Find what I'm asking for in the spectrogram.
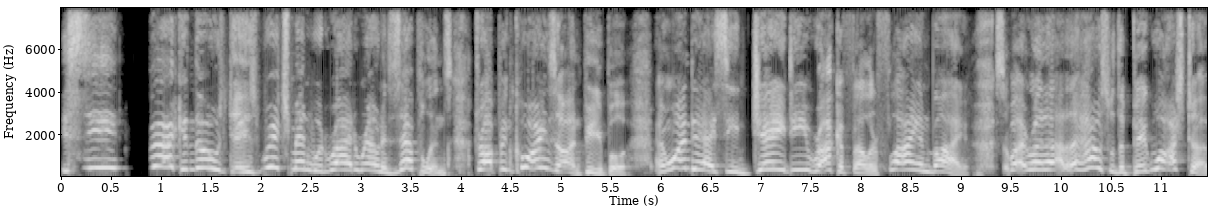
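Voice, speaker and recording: An extremely high-pitched, put-on character voice comes through. It moves at a moderate pace. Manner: gruff, rambling.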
